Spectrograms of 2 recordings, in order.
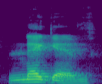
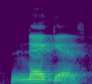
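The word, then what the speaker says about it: נגב: We call it the Negev. Try it. Negev.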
